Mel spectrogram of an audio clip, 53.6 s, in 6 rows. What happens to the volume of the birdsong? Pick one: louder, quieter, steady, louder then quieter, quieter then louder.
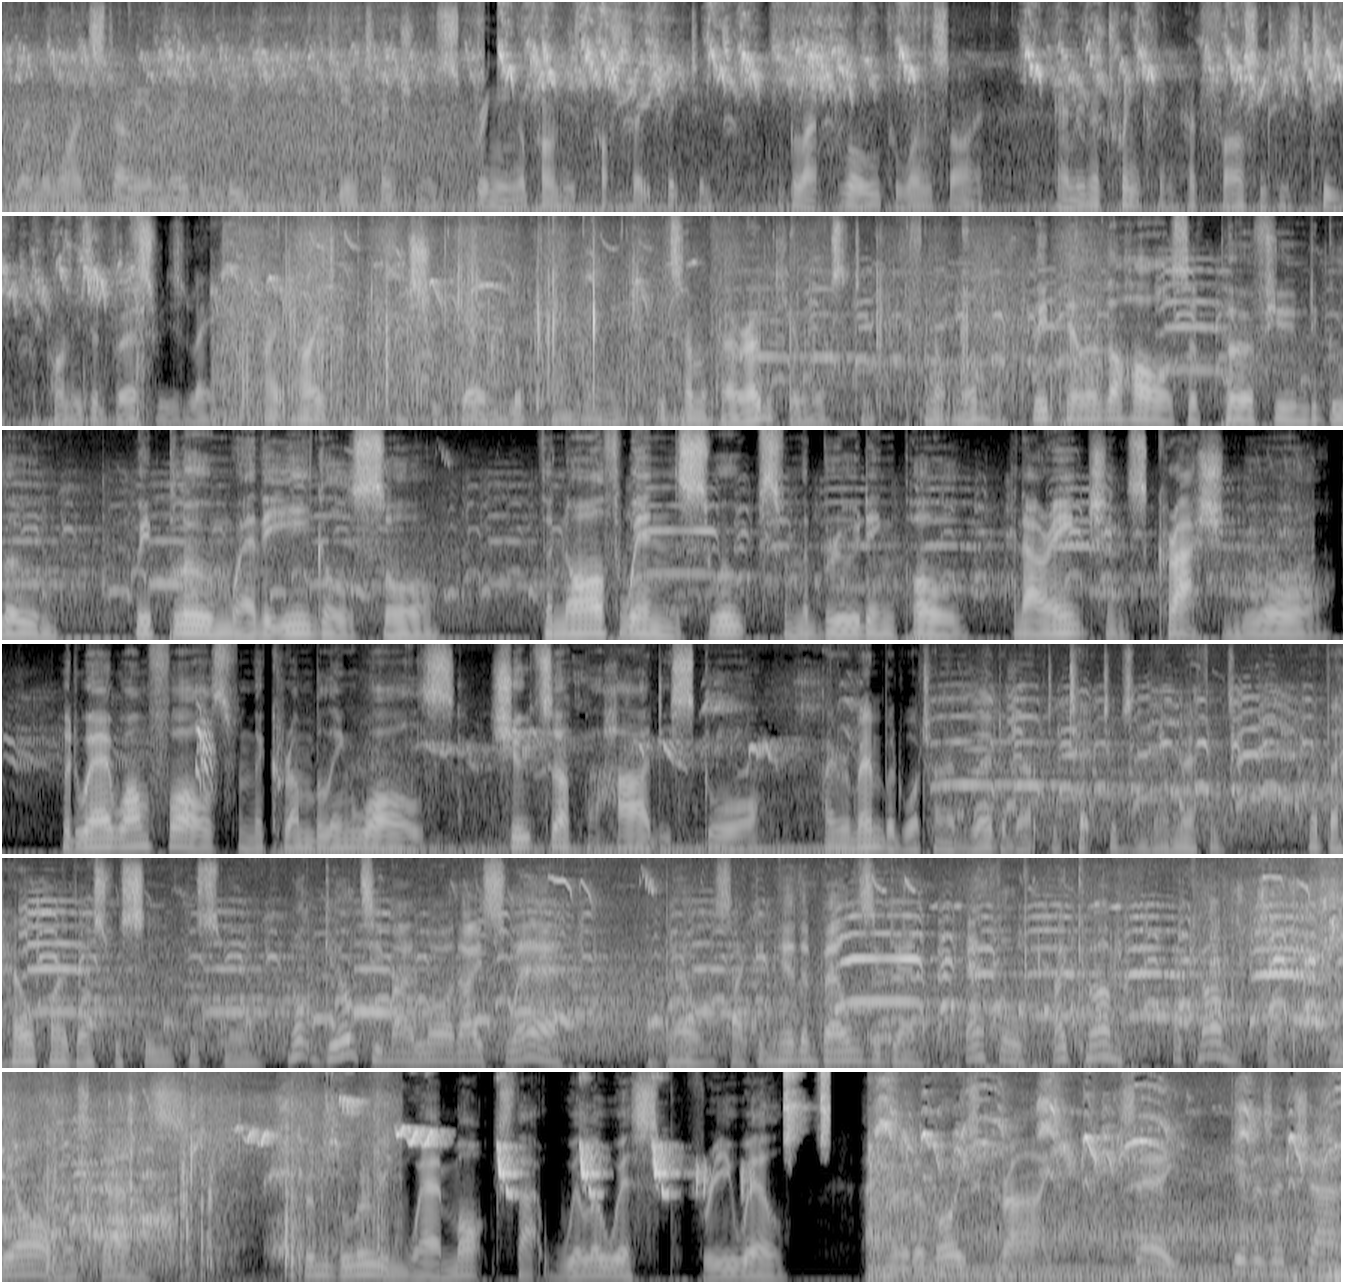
quieter then louder.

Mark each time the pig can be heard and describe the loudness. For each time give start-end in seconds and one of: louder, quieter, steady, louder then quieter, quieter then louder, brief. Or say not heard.
not heard.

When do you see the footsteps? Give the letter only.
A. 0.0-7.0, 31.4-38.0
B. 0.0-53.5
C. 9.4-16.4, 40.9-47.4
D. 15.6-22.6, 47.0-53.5
C.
